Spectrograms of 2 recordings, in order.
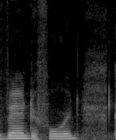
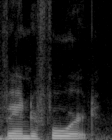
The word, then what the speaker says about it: Vanderford: And, spelled the same, Laura and everything, except for the end of Vanderford. And I've had people say, oh, like, at school. Or church or something like that. people have mispronounced my name as Vandervoort instead of Vanderford, because I guess they just thought Vandervoort.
